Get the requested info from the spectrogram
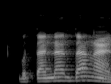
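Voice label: "bertandatangan", Malay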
